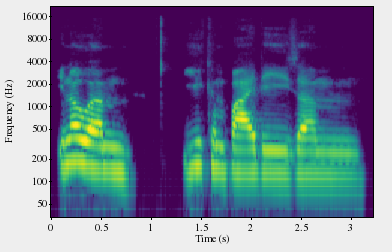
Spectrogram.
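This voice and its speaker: A male co-host bantering in quick, jokey casual chat over a video call. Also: mid-range voice, a little mellow, clear, resonant tone.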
